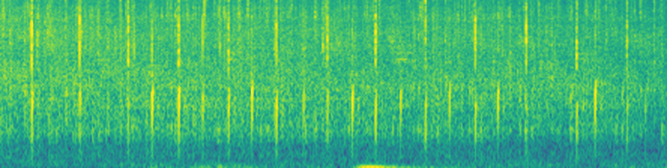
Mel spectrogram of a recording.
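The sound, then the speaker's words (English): A crowd applauds Brad Keselowski for winning his first NASCAR Sprint Cup Championship, with a steady patter of many hands clapping, sharp crisp claps repeating rapidly over a dense background of applause, holding at a moderate level throughout. “And today we are here to congratulate Brad Keselowski for winning his first NASCAR Sprint Cup Championship, so give him a big round of applause.”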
